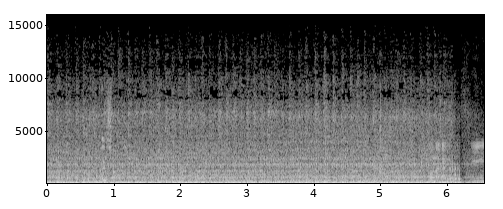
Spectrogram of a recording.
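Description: A Yamaha TZR125 two-stroke motorcycle with YPVS runs at a steady, loud idle close by as the rider pulls the clutch and clicks it into gear. The engine note dips briefly near the end.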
